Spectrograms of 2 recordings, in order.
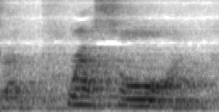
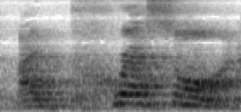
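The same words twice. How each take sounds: First: Slow emphasis. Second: Said in the usual way. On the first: Shown as a demonstration. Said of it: "I want you to hold on to that phrase". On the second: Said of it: "Paul quoting".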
